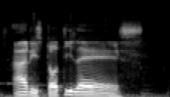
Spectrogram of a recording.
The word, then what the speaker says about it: Aristóteles: Y luego pronuncié el nombre de mi abuelo con un acento bien formal y mexicano. Aristóteles.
